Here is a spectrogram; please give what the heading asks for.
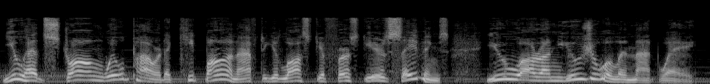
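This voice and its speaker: A man putting on a high, earnest questioning friend. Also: big pitch swings, unhurried, vocal fry, soft background music, heavily acted. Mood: admiring. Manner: questioning, formal, raised-pitch earnestness. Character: earnest, doubtful male friends seeking advice on wealth. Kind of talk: dramatised storybook parable reading.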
